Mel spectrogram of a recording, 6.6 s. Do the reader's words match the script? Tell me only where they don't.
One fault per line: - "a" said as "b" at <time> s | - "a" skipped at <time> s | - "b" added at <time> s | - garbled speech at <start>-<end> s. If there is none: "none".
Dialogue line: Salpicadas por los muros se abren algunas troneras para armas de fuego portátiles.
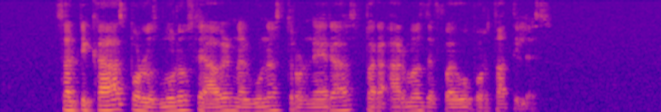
none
